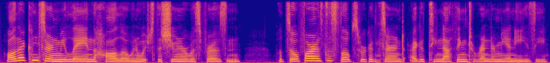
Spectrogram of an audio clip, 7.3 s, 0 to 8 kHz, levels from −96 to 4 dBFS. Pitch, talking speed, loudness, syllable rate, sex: 225 Hz, 245 wpm, -16 LUFS, 6.5 syllables/s, female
